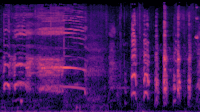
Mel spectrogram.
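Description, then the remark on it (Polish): A pet hen named Celina, raised from an egg, lets out a drawn-out, strained call, then breaks into a quick run of short, sharp clucks, fairly loud, with no one speaking. “To jest jego kura, którą właśnie z jajka wyhodował i na woła Celina.”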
